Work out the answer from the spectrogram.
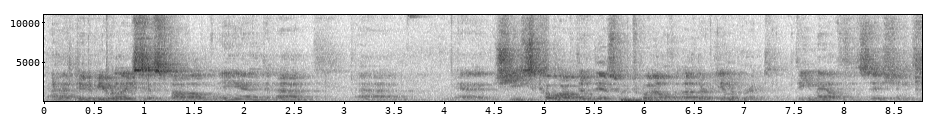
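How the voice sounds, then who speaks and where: A man introducing a commencement speaker at a graduation ceremony, halting often with filler sounds. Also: medium pitch. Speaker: residency faculty introducing the speaker. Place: large hall. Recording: echoey hall, distant and noisy.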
